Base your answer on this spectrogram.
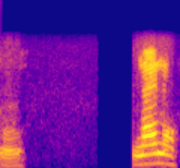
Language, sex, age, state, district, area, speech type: Hindi, male, 60+, Bihar, Madhepura, rural, conversation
